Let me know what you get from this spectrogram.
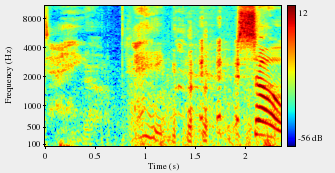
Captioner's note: laugh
